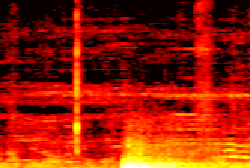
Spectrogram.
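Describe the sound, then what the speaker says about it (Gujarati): A mirchi bomb firecracker set off outdoors for Diwali, a single sudden loud bang followed by a rumbling decay, heard close with a brief click just before. "તો મિત્રો આ છે મરસી બોમ્બ."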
